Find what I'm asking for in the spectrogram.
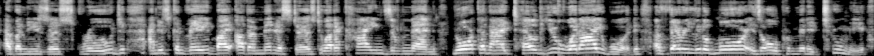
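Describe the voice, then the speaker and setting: A woman voicing a mournful, grave male ghost in chains from a storybook, declaiming in slow, drawn-out wails. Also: medium pitch, pitched above the performer's own voice, low-quality recording. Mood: mournful, forceful.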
